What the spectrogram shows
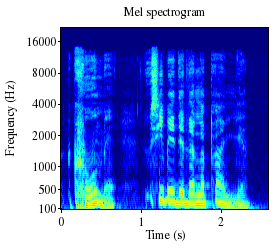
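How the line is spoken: Girl answering, laughing. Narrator (Italian): La ragazza rispose ridendo

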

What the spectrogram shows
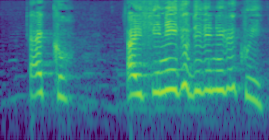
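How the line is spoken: Shouted. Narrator (Italian): gridò Catherine

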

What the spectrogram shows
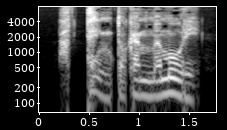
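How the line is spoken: Murmured. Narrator (Italian): mormorò

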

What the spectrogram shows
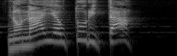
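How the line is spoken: Shouting. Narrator (Italian): urlava

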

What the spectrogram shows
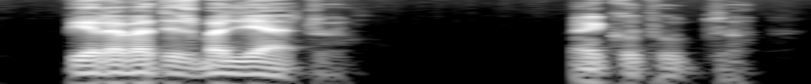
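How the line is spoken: Curt. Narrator (Italian): disse seccamente

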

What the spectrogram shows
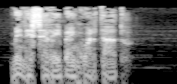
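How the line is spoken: Low voice. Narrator (Italian): soggiunse a bassa voce Danglars

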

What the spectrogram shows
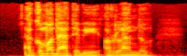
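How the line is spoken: Official tone. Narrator (Italian): disse Marcello in tono ufficiale

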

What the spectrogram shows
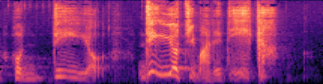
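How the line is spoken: Man shrieking. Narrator (Italian): strillò lui

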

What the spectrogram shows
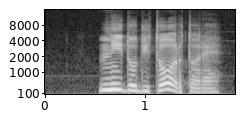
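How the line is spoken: Doctor exclaiming. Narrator (Italian): esclamò il dottore

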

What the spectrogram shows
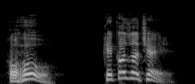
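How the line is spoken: Brigadier shouting. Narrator (Italian): gridò il brigadiere

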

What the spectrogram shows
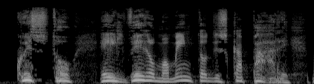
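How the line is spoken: Whispered. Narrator (Italian): bisbigliò

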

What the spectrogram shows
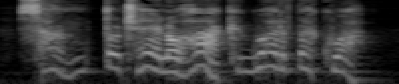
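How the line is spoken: Exclaimed. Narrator (Italian): esclamò

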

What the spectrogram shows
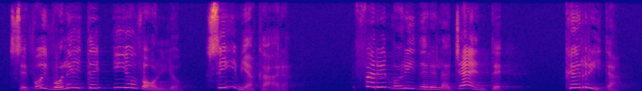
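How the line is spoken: Lively exclamation. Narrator (Italian): esclamò Tim vivamente

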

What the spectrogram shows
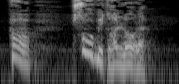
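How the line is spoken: Young man exclaiming. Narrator (Italian): esclamò il giovane

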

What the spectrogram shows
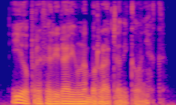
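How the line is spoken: Quiet comment. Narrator (Italian): Uno commentò a bassa voce

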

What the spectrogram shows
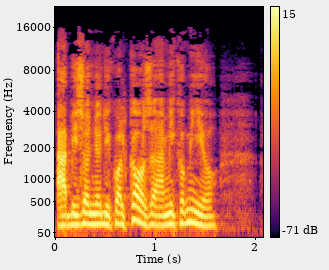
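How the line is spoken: Brusque tone. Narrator (Italian): con tono brusco

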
